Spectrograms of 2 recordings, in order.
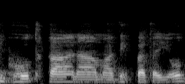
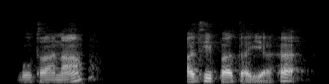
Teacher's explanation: This visarga becomes o because of sandhi.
